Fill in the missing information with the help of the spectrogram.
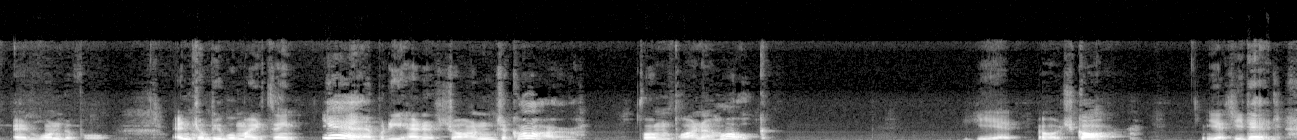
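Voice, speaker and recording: A man's voice: mid-range voice, highs cut off. A man reviewing cartoons in a casual, conversational way, hesitating and drifting into asides as he goes. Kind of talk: casual rambling review commentary.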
